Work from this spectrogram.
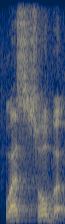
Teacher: Baknya berharokat sukun, pantulkan suaranya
